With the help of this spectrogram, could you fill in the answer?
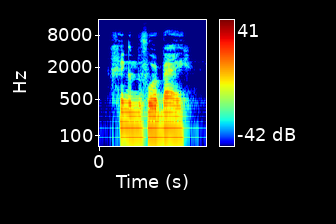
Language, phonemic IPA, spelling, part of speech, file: Dutch, /ˈɣɪŋə(n) vorˈbɛi/, gingen voorbij, verb, Nl-gingen voorbij.ogg
- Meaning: inflection of voorbijgaan: 1. plural past indicative 2. plural past subjunctive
